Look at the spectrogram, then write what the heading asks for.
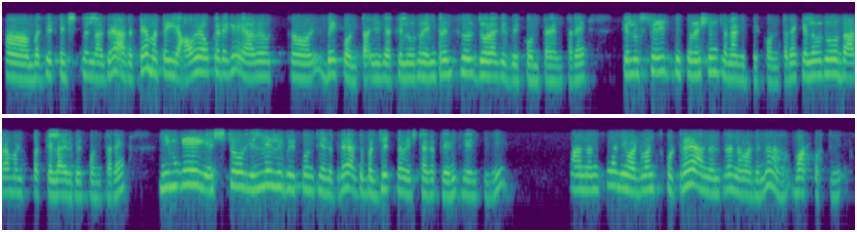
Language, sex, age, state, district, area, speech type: Kannada, female, 60+, Karnataka, Mandya, rural, conversation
